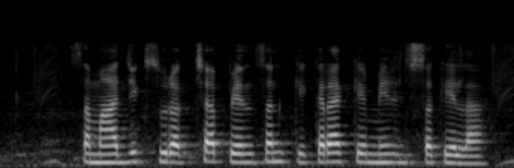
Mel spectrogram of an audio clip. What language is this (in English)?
Bhojpuri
